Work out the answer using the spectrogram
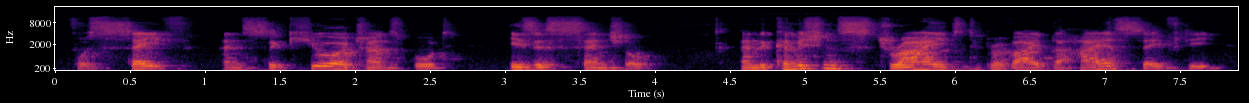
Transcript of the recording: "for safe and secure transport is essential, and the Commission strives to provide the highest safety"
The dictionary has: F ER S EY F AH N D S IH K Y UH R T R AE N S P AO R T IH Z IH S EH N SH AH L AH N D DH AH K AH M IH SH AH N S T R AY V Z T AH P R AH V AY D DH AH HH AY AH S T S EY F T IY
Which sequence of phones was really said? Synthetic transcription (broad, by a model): F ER S EY F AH N S IH K Y UH R T R AE N S P AO R T IH Z IH S EH N SH AH L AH N DH AH K AH M IH SH AH N S T R AY V Z T AH P R AH V AY D DH AH HH AY AH S T S EY F T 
